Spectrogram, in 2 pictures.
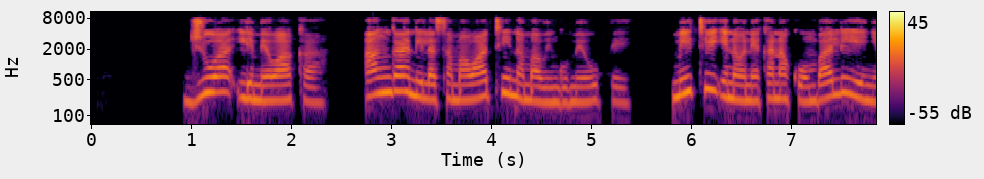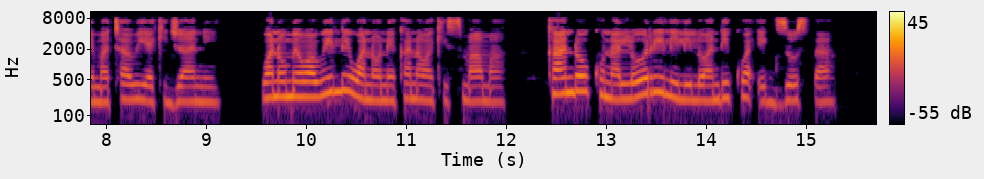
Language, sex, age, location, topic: Swahili, female, 25-35, Kisii, health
